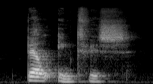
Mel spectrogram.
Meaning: a squid, cephalopod of the order Teuthida
- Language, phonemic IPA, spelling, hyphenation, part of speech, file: Dutch, /ˈpɛi̯l.ɪŋktˌfɪs/, pijlinktvis, pijl‧inkt‧vis, noun, Nl-pijlinktvis.ogg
